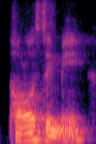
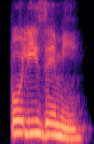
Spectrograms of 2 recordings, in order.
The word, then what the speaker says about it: polysemy: Can you say it again 10 times because I just forgot polosemy and I can pronounce it right now, but the pronunciation is did not went well.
